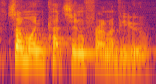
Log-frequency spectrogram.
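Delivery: normal talking voice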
